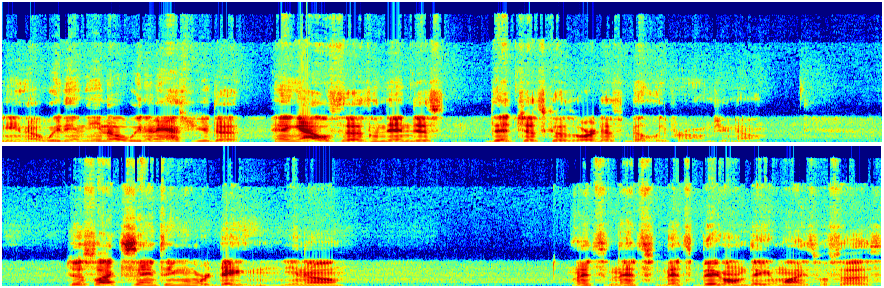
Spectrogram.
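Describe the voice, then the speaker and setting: A man at medium pitch and moderate pace, with ordinary pitch variation, long and frequent pauses, big swings in loudness, and noticeable background noise. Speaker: vlogger. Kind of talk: personal monologue. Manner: repetitive.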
